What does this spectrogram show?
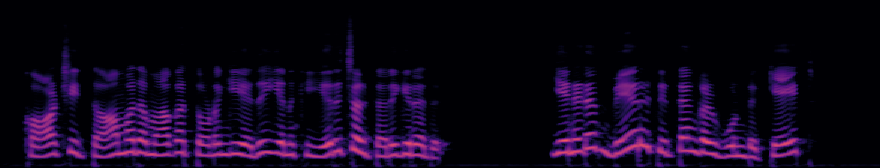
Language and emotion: Tamil, angry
